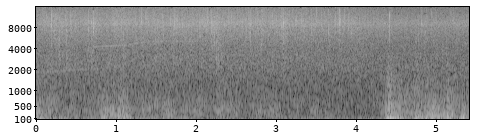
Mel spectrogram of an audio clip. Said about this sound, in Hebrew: גשם החל לרדת.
